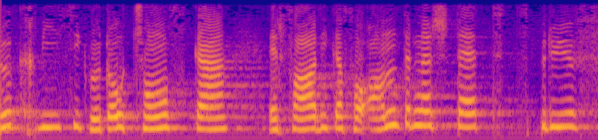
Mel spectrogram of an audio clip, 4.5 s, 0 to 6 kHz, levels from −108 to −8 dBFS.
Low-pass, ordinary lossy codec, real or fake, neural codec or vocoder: 5.4 kHz; none; real; none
